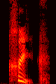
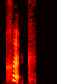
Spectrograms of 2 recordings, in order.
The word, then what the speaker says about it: creek: Most Americans say this word as creek, with a long E sound, like in the word beet. But in some parts of Appalachia, like western Pennsylvania, West Virginia, and the Ohio Valley, you might hear this word with an I sound, as in crick, like in the word tip.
